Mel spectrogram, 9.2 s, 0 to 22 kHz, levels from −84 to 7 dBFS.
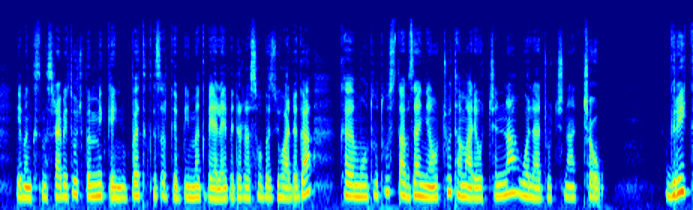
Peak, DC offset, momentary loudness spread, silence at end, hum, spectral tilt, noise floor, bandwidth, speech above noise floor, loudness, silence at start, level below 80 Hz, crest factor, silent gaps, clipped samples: -10 dBFS; under 0.1%; 8 LU; 0 s; none; -6 dB/octave; -67 dBFS; 14.5 kHz; 41 dB; -26 LUFS; 0.25 s; -64 dBFS; 16 dB; none; under 0.1%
